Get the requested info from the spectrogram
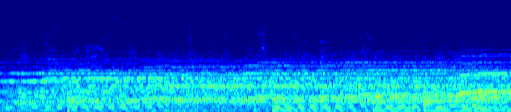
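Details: Soft ambient synthesizer music with pulsing low tones and sustained pads fills the recording, with no animal sounds.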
